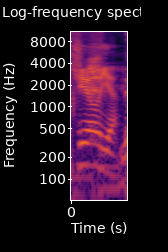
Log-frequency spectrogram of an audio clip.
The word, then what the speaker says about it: Giglia: Giglia.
